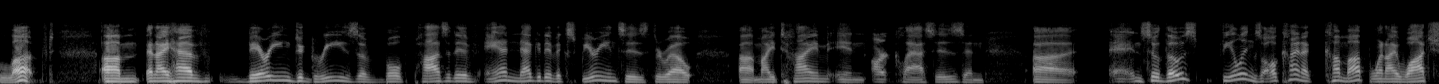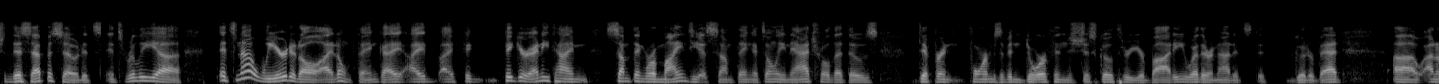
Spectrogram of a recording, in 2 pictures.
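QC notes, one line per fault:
0.15–0.25 s, microphone overload: The input gain was likely set too high, so the loudest peaks drove the converter past full scale by about 4 dB and their tops were sheared flat. A small but real share of samples in this span sit pinned at the limit, and those squared-off waveform tops add a harsh, crackling grit to the opening peaks that no later processing can remove.
2.1 s, microphone volume stepped down: The call software, likely reacting to the overloaded start, cut the device's input gain in a single move of about 5 dB. Because the change lands as one step rather than a gradual ramp, the speech and the background noise floor both drop together at this instant. That gives an abrupt, audible fall in level instead of a smooth adjustment.
15.39–15.44 s, lost AMR speech frames: A speech frame in the AMR wideband stream failed its checks, and the decoder filled the gap by reusing the previous frame's pitch and vocal tract settings at reduced gain. 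The gap fits a single 20 ms frame. The result is a brief dip or warble rather than a drawn-out fade, and the voice comes back weak or rough for a moment.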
